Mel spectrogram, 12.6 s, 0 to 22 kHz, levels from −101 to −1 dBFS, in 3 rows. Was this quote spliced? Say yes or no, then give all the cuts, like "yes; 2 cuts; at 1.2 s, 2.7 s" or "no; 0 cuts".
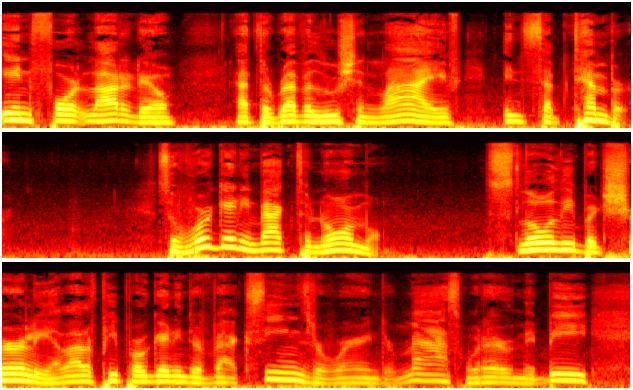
no; 0 cuts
